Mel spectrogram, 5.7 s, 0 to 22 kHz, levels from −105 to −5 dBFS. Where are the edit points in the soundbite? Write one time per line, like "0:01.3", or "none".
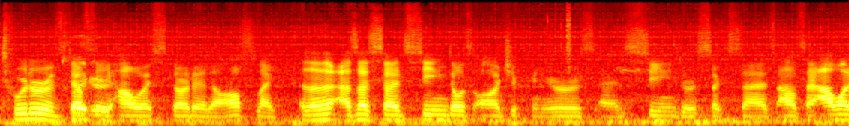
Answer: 0:01.8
